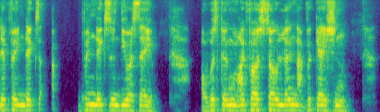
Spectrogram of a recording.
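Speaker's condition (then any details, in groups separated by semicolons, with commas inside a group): Traumatic brain injury; speech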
